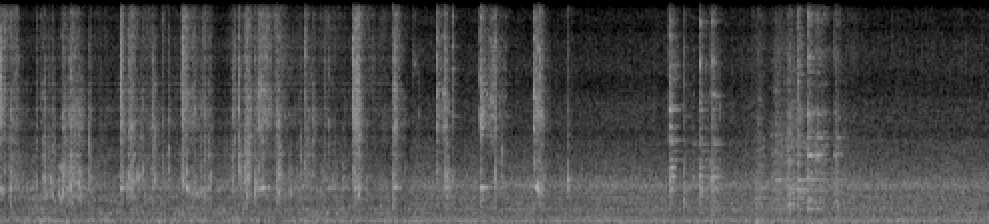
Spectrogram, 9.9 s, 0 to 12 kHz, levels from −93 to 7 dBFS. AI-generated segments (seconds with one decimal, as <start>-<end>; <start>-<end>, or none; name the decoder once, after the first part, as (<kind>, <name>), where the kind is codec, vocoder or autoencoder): 0.0-4.1 (codec, HILCodec)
